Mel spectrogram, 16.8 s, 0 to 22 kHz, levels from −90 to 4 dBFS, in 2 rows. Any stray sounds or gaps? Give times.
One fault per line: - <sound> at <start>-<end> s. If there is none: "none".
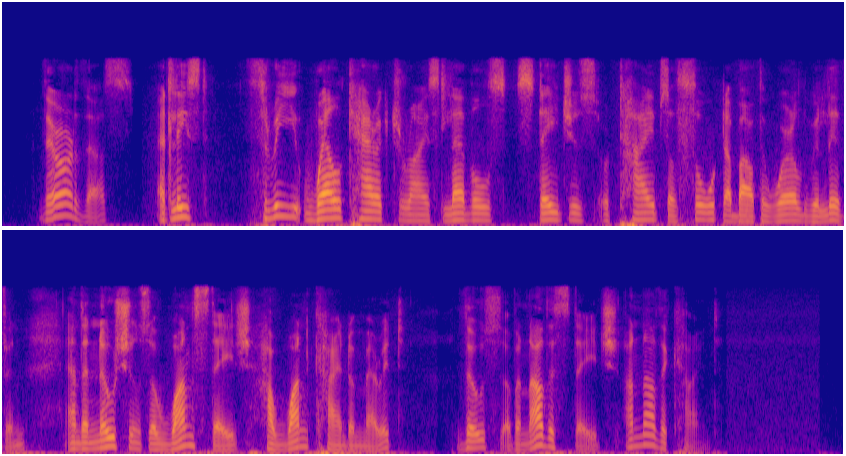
none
